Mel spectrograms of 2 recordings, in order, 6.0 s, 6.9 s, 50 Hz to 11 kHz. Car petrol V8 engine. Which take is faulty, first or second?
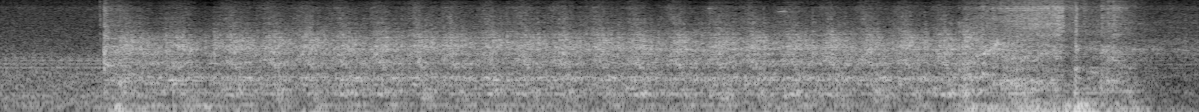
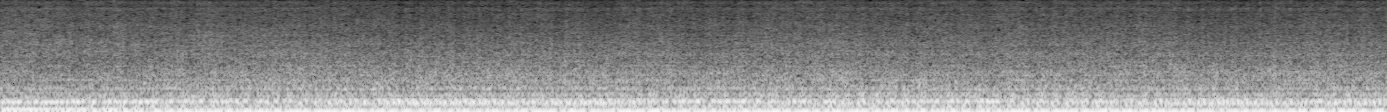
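first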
